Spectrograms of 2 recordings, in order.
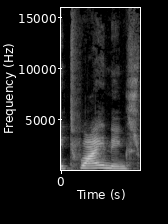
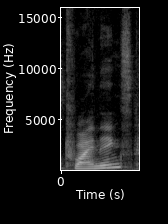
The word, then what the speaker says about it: Twinings: Nee, Twinings spricht man das aus, Twinings.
